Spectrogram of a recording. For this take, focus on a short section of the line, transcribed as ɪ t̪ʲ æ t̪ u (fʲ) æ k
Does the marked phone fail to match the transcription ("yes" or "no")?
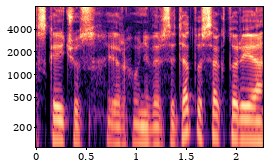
yes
